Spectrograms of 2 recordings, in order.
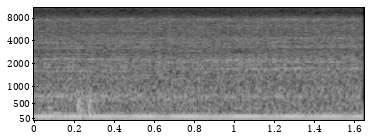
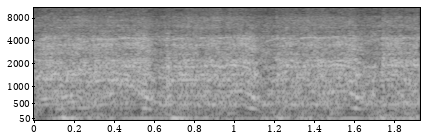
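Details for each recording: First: EF Civic sedan after timing belt work and lapping the valves: a steady low hum over an even idle that does not change; source unknown, owner suspects the timing jumped. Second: Honda EF Civic sedan compression test during timing belt work, cylinder reading about 195 psi like the previous one; starter whirs at a steady, even beat, indicating even cranking compression.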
